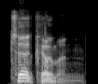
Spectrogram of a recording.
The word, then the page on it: Turcoman: British English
